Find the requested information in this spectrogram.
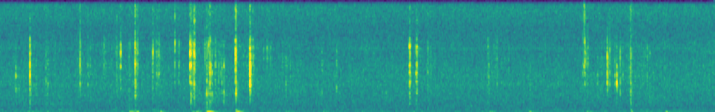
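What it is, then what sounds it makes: Tar soap bar shaved with a blade. A solid, dried brown tar soap bar held in the hand is shaved with a utility knife blade into curled chips. The cutting and scraping comes through as quiet, sparse, sharp clicks and scratchy ticks with a bright edge over a low background hum, with a denser cluster of scrapes near the two-second mark.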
